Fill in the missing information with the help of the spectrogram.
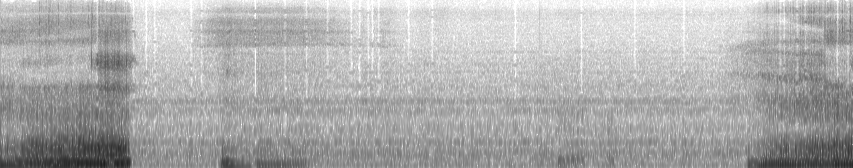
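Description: Loud, rough, rattling breaths in sleep, two long snores separated by quieter breathing; ordinary snoring in a sleeping dog.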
